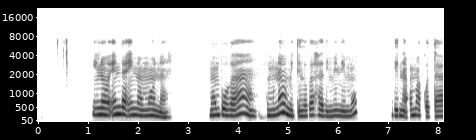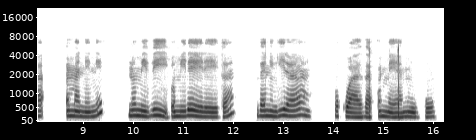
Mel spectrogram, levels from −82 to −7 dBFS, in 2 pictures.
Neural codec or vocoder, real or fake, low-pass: none; real; 7.2 kHz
